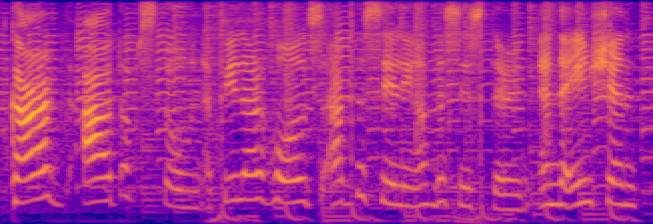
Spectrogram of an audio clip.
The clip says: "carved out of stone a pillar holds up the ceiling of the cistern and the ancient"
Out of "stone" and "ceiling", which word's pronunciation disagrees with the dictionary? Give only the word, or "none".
none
